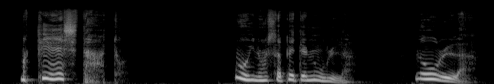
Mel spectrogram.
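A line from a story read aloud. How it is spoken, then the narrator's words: Lawyer's whimpering exclamation. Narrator (Italian): esclamò piagnucolando l'avvocato Colonna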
